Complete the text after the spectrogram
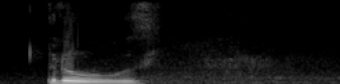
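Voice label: Tlacochahuaya Zapotec; ceremonial cross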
